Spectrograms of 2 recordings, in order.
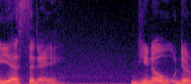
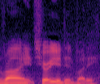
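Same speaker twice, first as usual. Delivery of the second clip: dry mocking lower voice; sarcastic; 8 semitones lower than usual. Calling out his friend's excuse, sarcastically. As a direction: say it like you don't buy it.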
